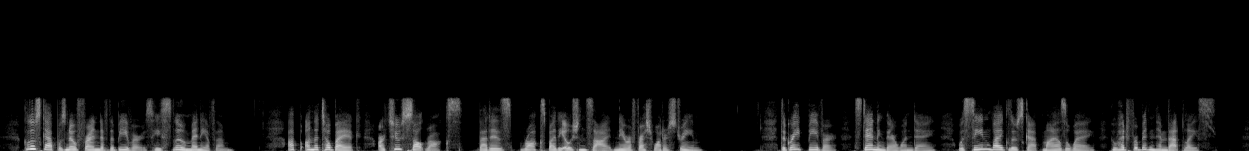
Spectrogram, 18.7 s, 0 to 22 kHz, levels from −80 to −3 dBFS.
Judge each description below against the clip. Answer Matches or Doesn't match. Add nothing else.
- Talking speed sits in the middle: Matches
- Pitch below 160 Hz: Doesn't match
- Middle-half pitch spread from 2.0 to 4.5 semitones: Doesn't match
